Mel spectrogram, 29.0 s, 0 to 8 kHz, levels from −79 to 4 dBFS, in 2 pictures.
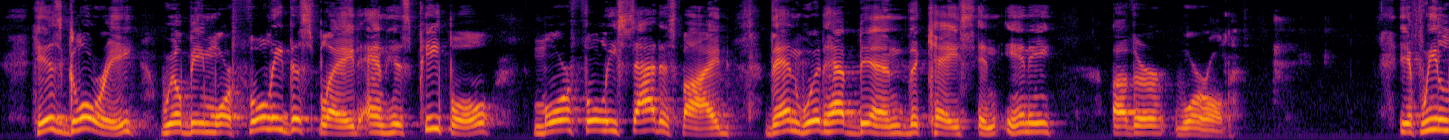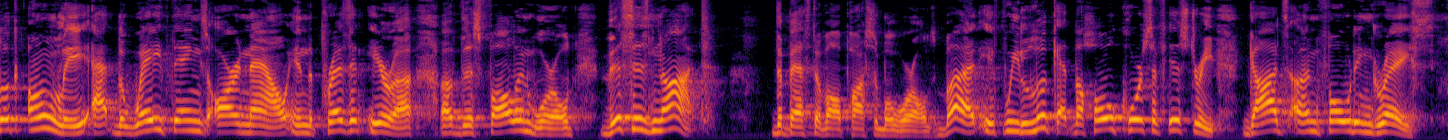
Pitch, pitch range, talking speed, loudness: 185 Hz, 160-220 Hz, 130 wpm, -16 LUFS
